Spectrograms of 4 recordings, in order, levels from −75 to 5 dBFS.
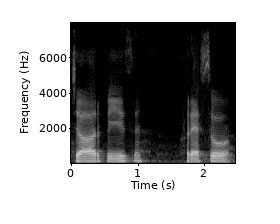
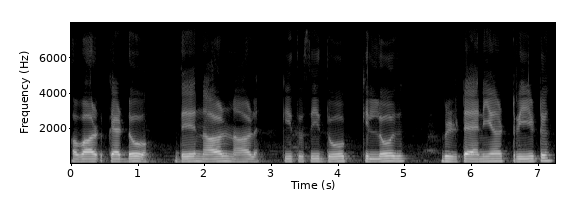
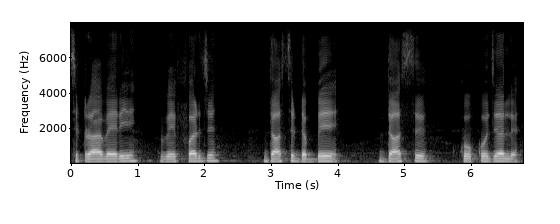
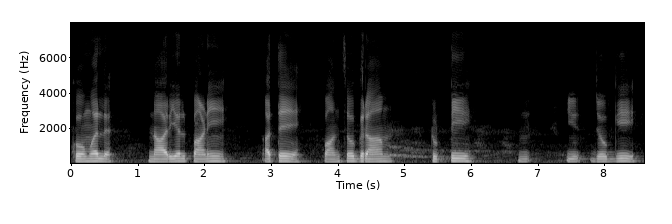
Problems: constant background noise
